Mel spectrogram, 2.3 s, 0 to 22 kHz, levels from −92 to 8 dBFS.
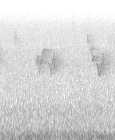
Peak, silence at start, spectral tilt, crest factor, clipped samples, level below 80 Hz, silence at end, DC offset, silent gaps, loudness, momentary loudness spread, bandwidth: -34 dBFS; 0 s; -4 dB/octave; 16 dB; under 0.1%; -56 dBFS; 0 s; under 0.1%; none; -48 LUFS; 5 LU; 16.5 kHz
